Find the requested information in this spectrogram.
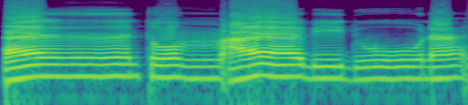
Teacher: Dan di sini bertemu dengan huruf ain yang mana termasuk huruf izhar syafawi, maka dibaca dengan jelas suara mimnya. Antum abiduna tidak boleh ditahan antum a enggak karena dia izhar harus jelas.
